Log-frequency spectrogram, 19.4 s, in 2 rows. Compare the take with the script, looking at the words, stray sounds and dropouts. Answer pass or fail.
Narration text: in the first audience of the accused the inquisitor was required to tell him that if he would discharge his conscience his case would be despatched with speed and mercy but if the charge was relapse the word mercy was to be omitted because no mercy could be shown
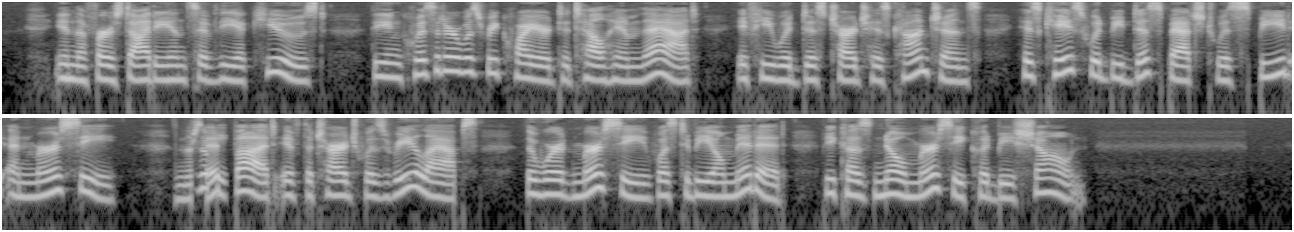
fail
